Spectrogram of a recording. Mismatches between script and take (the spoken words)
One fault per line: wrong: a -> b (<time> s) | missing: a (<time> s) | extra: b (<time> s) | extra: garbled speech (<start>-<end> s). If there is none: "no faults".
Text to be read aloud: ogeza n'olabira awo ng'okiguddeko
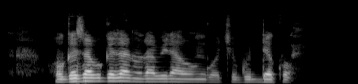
extra: bugeza (0.9 s)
